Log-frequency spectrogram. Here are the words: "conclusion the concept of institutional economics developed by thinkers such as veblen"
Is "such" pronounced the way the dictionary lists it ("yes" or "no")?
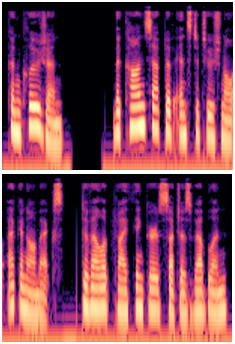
yes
